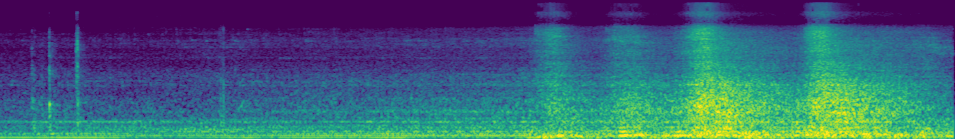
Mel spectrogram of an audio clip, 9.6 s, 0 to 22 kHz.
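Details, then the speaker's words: 1963 Buick Riviera, 401 Wildcat 445 V8, automatic: a deep, quiet, even rumble at idle with a few louder swells. There is normal exhaust condensation and what sounds like a slight exhaust leak; otherwise the engine runs well at normal idle. "as you can see it runs good sounds like there's a tiny exhaust Le that's about it"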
